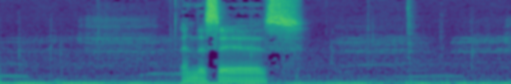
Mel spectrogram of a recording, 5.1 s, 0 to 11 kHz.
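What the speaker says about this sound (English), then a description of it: "I guess that's the lamb fattening and regular lambs" Sheep and lambs in Farming Simulator 2015 let out a loud, close bleat mid-clip, with fainter bleats around it, while someone talks over the scene.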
